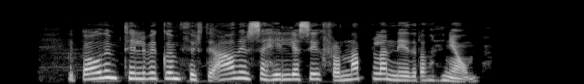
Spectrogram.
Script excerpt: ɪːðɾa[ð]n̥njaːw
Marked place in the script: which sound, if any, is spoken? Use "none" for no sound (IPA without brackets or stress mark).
ð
